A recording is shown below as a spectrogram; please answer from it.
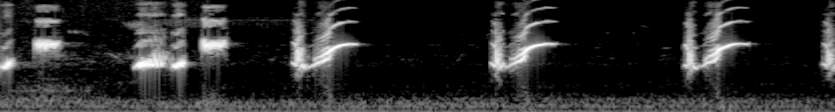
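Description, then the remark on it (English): A mockingbird sings alone: a few quick varied chirps, then three loud, repeated rising-and-falling whistled phrases spaced about a second apart, bright and high-pitched over faint low hum. “With such extensive knowledge of the great American songbird book, mockingbirds really are the crooners, or croakers, of the bird world.”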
